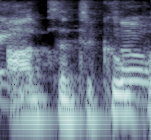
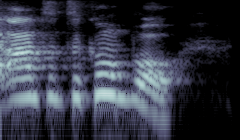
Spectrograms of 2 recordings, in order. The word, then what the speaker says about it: Antetokounmpo: Antetokounmpo. So, yeah, Antetokounmpo.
